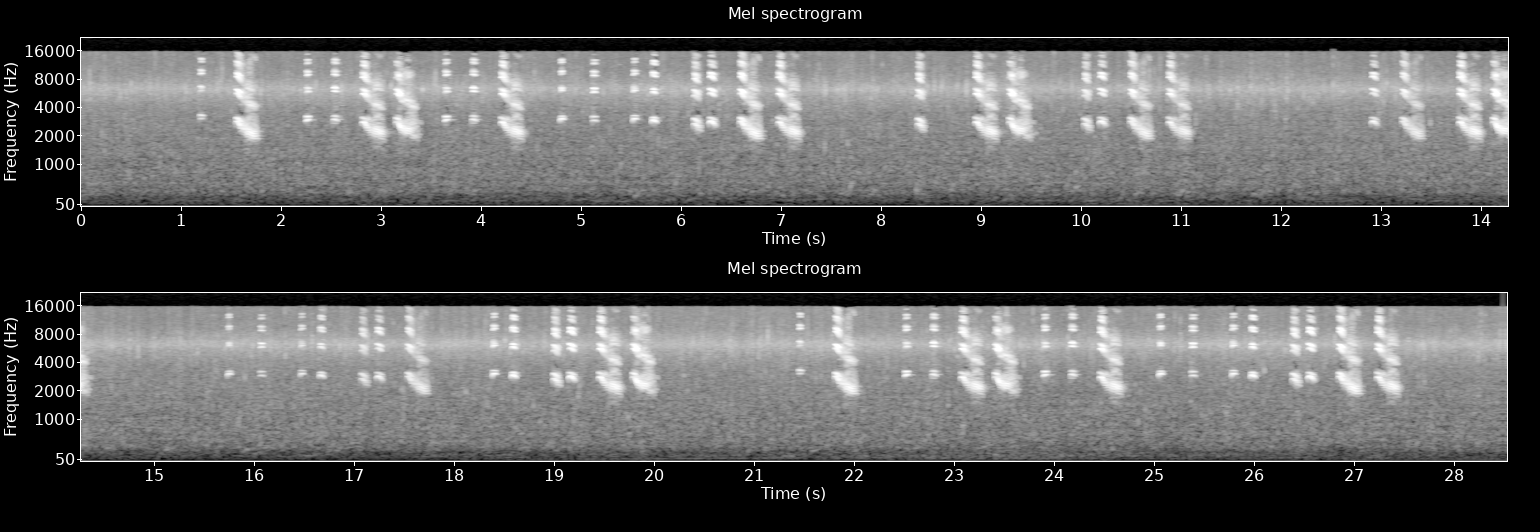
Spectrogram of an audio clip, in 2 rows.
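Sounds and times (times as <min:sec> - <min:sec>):
Green-winged Saltator ticks and squeaky slurs: 0:01.2 - 0:07.3, 0:08.4 - 0:11.2, 0:13.0 - 0:14.4, 0:15.8 - 0:17.8, 0:18.4 - 0:20.1, 0:21.4 - 0:27.5.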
